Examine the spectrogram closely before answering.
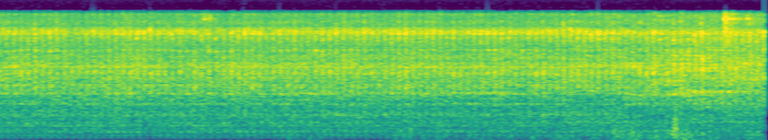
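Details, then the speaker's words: Kawasaki motorcycle with a new replacement carburettor, warming up at idle after earlier fuel-starvation trouble: steady, even putter with no stumbling or hunting; idle sounds normal. "i'm not sure you would have completely heard it guys but it did rise so my guess is that it's at its kind of optimum performance there"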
